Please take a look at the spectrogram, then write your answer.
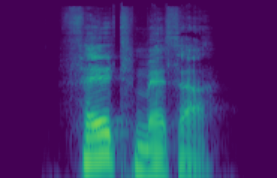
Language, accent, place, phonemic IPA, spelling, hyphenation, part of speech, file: German, Germany, Berlin, /ˈfɛltˌmɛsɐ/, Feldmesser, Feld‧mes‧ser, noun, De-Feldmesser.ogg
- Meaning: land surveyor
